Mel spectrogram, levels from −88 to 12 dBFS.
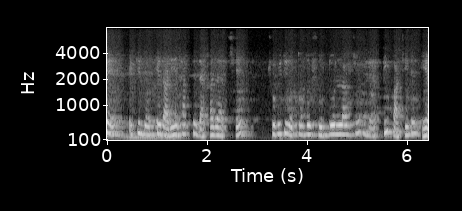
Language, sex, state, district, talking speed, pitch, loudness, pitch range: Bengali, female, Jharkhand, Sahebganj, 130 wpm, 230 Hz, -15 LUFS, 215-245 Hz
